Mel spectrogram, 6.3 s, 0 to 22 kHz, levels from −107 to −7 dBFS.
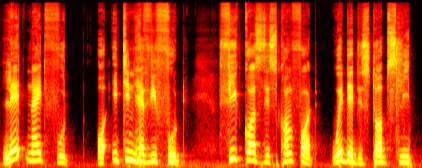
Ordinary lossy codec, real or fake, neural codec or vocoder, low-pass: none; real; none; none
